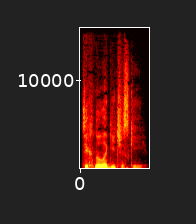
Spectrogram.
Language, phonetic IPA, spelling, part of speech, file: Russian, [tʲɪxnəɫɐˈɡʲit͡ɕɪskʲɪj], технологический, adjective, Ru-технологический.ogg
- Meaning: 1. technological 2. technical or service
